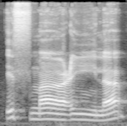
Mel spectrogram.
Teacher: اسماعیل، حمزہ کو سین سے ملانا ہے. سین نکالنے کا طریقہ یہ ہے کہ دانت ملا کر سیٹی کے ساتھ نکالیں.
